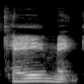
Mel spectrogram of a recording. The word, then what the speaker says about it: Kaemingk: Well, Dr. Matt Kaemingk, we never established how to say your last name. Is it Kaemingk? – It's Kaemingk. Yeah, Kaemingk.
